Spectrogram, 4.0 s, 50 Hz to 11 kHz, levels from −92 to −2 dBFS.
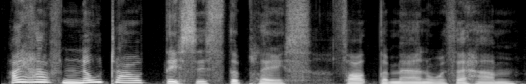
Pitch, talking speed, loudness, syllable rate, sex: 205 Hz, 215 wpm, -17 LUFS, 4.3 syllables/s, female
